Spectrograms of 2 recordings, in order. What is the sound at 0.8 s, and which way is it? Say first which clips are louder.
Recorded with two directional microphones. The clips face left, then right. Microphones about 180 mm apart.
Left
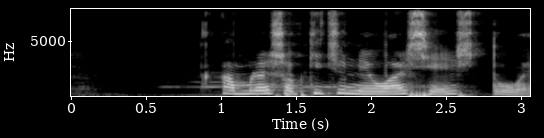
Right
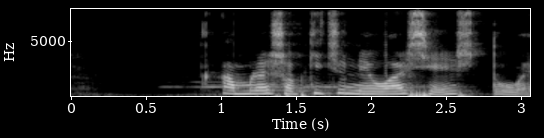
A woman's voice: left 3 dB; 35° left (ahead or behind).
